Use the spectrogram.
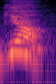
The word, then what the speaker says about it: ज्ञ: ज्ञ ज्ञ आधे ज और ञ से मिलकर बना है। ज्ञं बन गया।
